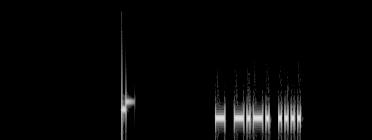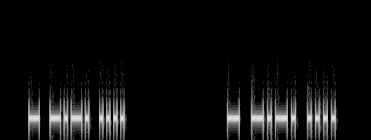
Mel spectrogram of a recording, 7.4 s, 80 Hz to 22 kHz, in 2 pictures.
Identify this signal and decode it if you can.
Morse code, heard as a keyed tone, about 34 wpm, 700 Hz. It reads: TCH TCH TCH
